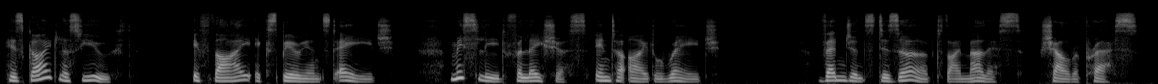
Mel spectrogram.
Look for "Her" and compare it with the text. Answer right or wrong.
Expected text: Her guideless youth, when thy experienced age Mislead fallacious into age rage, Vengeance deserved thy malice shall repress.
wrong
